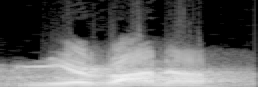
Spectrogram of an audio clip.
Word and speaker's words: Nirvana: called Nippon int I navona in the Pali language and Nirvana in Sanskrit it's one word by these pronounce or has different forms in the different languages Nibbana and essentially nee Bona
